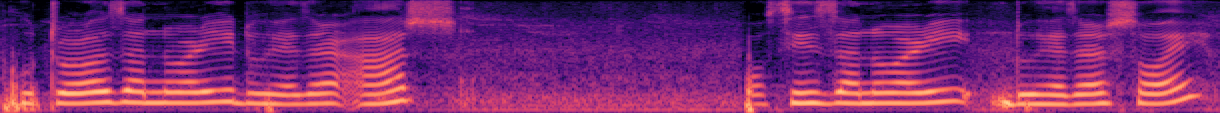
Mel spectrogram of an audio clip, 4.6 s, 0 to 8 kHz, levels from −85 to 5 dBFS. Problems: constant background noise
